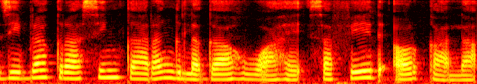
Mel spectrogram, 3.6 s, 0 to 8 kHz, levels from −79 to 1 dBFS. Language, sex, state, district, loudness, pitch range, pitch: Hindi, female, Chhattisgarh, Sukma, -18 LUFS, 180-220 Hz, 200 Hz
